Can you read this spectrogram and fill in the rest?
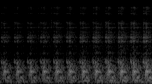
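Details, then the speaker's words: Custom pulling tractor with a 500cc Honda motorcycle engine, long-sitting: uneven, stumbling, loping idle pulsing about seven a second; rough running from water- and rust-contaminated fuel. "look at that color though that's a little rough there's definitely water in it"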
